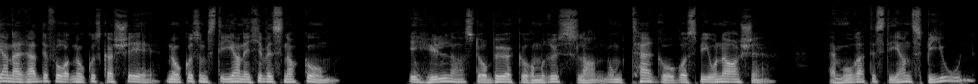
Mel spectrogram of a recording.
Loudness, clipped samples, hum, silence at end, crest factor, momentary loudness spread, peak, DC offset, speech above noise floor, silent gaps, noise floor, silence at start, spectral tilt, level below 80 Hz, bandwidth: -25 LUFS; under 0.1%; none; 0.05 s; 16 dB; 6 LU; -8 dBFS; under 0.1%; 65 dB; none; -89 dBFS; 0 s; -6.5 dB/octave; -50 dBFS; 16 kHz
